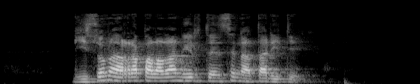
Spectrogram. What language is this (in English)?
Basque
